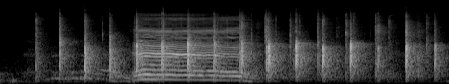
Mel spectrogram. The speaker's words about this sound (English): An applause break is almost as good as laughter. In fact, some people prefer it.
